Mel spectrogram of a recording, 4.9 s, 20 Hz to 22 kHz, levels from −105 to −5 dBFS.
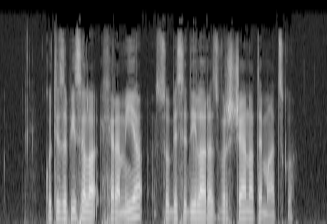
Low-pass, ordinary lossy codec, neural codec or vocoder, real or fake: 19.8 kHz; MP3, 64 kbps; vocoder, 44.1 kHz, 128 mel bands every 512 samples, BigVGAN v2; fake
